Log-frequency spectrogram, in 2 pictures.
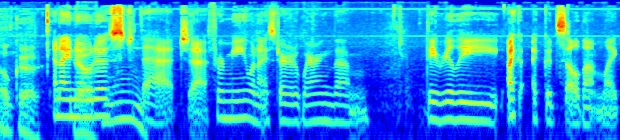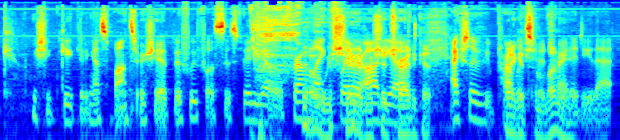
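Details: Adult woman, conversational speech; typical speech.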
